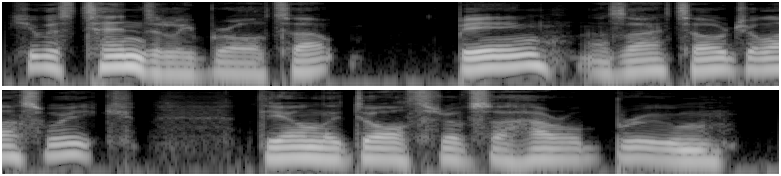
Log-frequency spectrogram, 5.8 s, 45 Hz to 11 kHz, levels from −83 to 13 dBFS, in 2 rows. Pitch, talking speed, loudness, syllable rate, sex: 125 Hz, 195 wpm, -18 LUFS, 5.3 syllables/s, male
